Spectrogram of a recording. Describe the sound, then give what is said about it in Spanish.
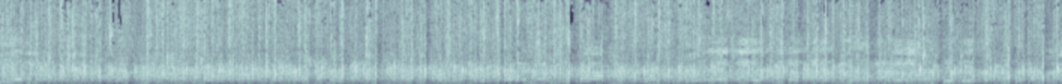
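Sustained applause from an audience, a dense, steady crackle of many hands clapping at even loudness for the whole stretch, with faint voices mixed underneath. “damos un aplauso a”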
